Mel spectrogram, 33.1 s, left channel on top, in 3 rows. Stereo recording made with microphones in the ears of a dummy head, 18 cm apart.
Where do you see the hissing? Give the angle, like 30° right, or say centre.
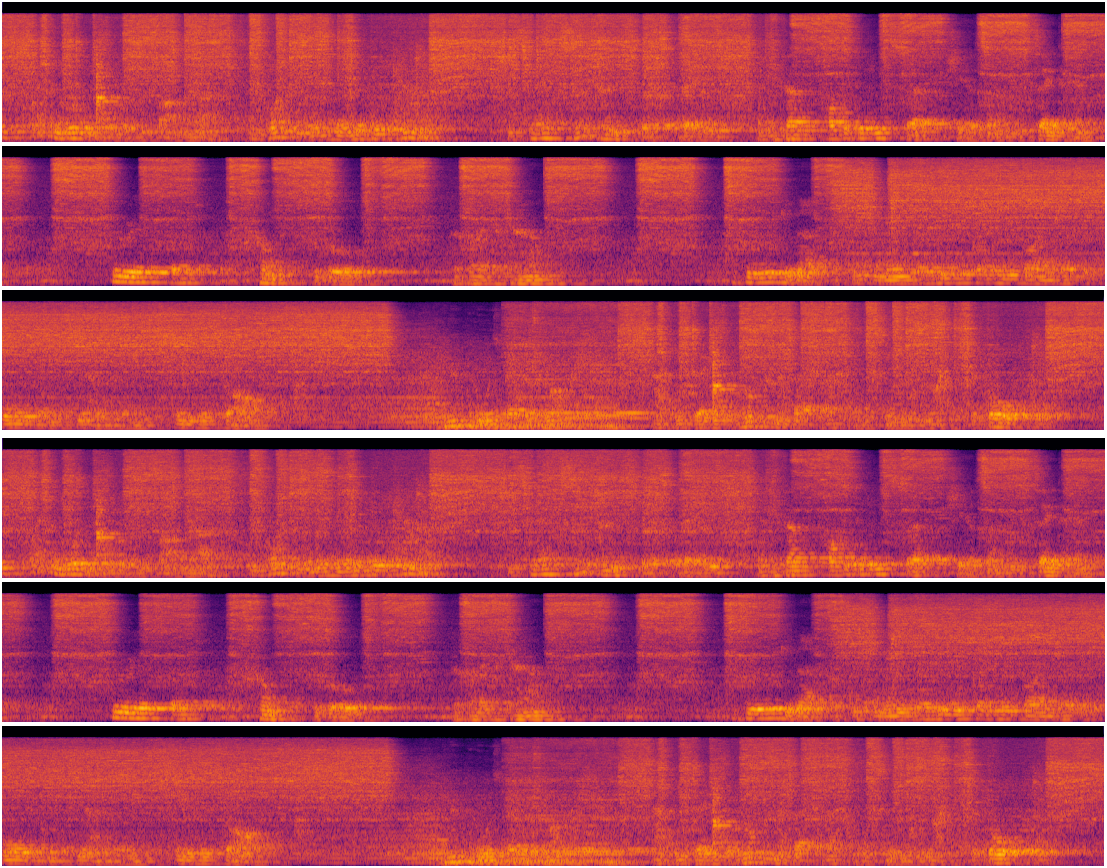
20° left.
